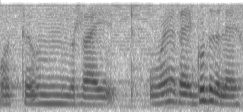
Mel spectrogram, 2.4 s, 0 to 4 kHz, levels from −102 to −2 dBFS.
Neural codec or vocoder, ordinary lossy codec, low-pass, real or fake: none; none; 3.6 kHz; real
